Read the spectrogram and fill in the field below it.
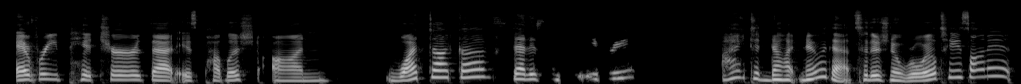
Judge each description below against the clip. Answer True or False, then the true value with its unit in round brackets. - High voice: True (220 Hz)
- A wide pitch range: True (8.1 semitones)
